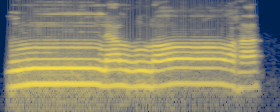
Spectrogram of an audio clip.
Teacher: লামকে পুর করে পড়তে হবে, মানে আল্লাহর লামকে এক্ষেত্রে পুর করে পড়তে হবে।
